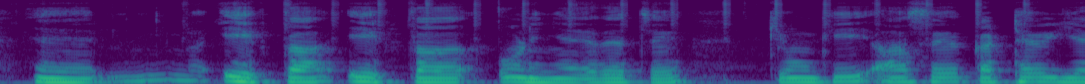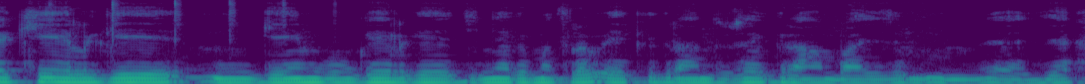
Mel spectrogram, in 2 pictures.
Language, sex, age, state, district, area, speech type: Dogri, male, 30-45, Jammu and Kashmir, Udhampur, rural, spontaneous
